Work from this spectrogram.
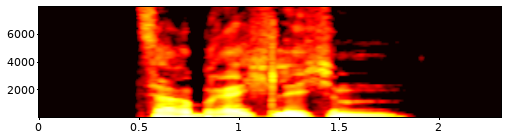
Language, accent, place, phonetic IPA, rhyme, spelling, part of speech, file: German, Germany, Berlin, [t͡sɛɐ̯ˈbʁɛçlɪçm̩], -ɛçlɪçm̩, zerbrechlichem, adjective, De-zerbrechlichem.ogg
- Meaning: strong dative masculine/neuter singular of zerbrechlich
